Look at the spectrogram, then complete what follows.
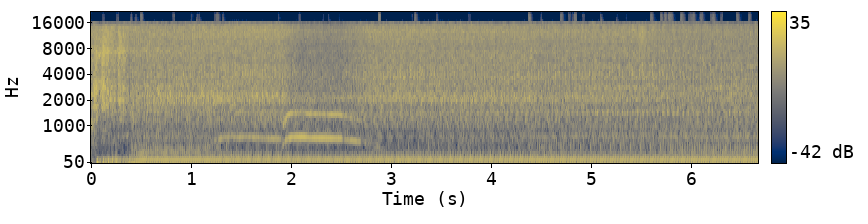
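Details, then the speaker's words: VW Jetta first start in years: fires right up and settles into a loud even deep idle, steady beat, no knocks or misses; good idle, to run about 10 minutes then drain oil. "like sounds amazing there he goes he's got a good idol huh damn it's ready fired right up"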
